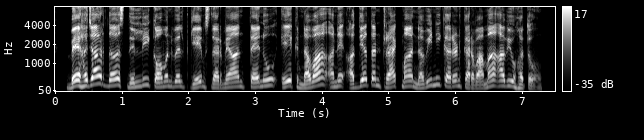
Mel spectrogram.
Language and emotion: Gujarati, neutral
